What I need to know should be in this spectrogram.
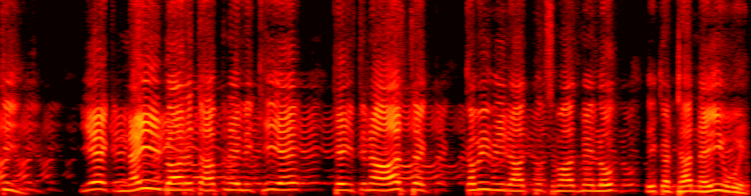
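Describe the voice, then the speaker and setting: A man speaks in a raised, projected voice at an extremely high pitch, his intonation fairly even. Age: 70s. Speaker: community leader. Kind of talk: public speech. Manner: formal.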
